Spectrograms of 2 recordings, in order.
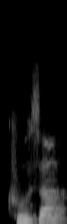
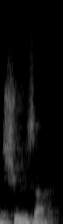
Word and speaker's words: Chuza: is and so it's kuza with a hard c not ch is that i think i think that's how you pronounce it yes yeah okay i was saying chuza all right so kuza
